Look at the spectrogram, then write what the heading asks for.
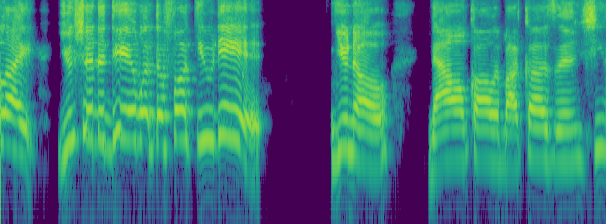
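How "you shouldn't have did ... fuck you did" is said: high, defiant yelling back; mock angry yell. Her younger self yelling at him from behind the locked door. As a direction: shout it through the bathroom door. She repeats yell from bathroom.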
